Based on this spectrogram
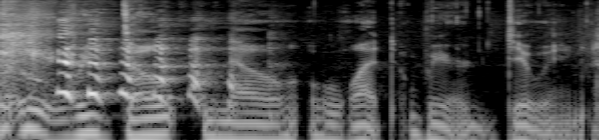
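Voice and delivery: low, slow mock-spooky echo. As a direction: ham it up, drawn out and low. Mocking echo of partner.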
